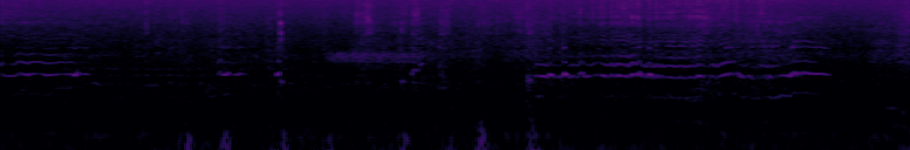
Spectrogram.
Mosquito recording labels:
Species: Anopheles arabiensis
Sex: female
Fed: unfed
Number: one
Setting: cup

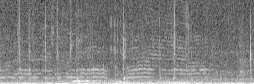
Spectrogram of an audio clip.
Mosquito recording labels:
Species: Mansonia uniformis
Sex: female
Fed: unfed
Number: one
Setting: cup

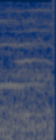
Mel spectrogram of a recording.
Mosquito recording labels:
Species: Anopheles albimanus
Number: one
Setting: insect culture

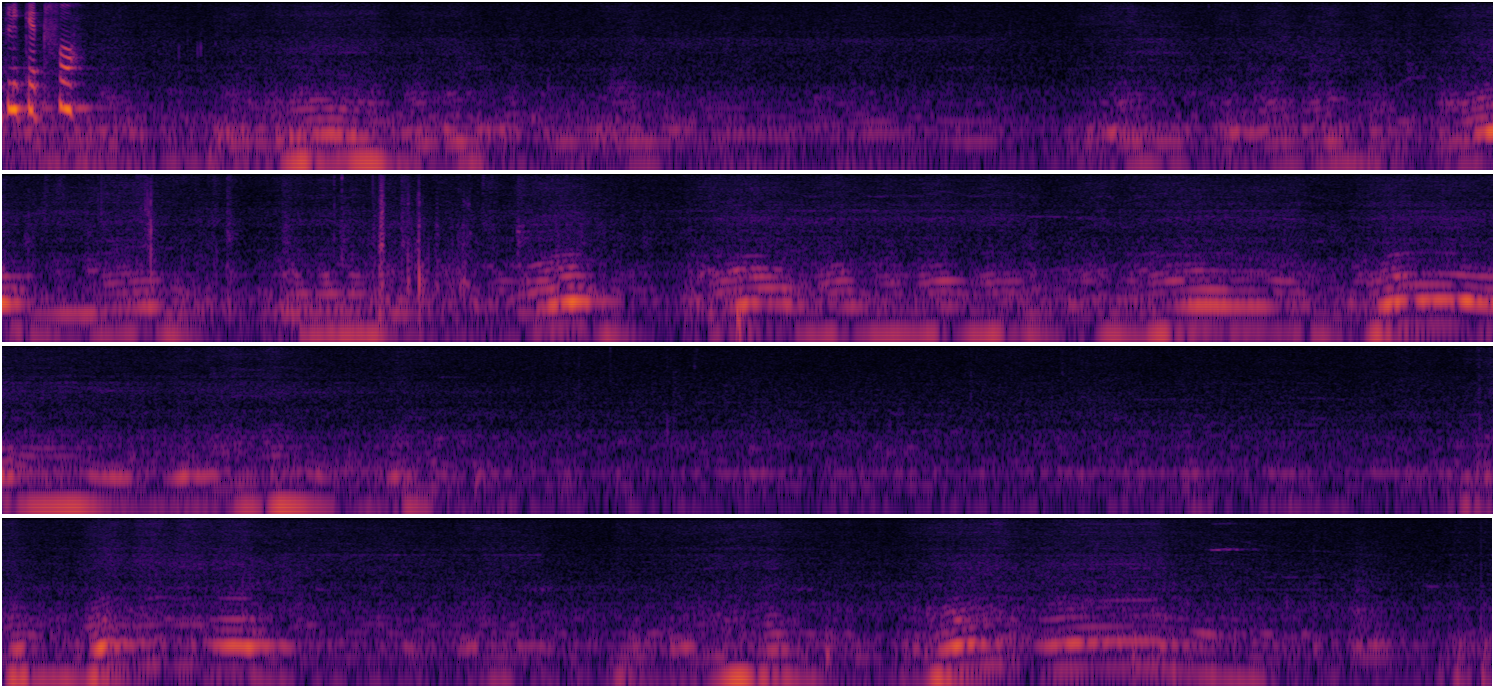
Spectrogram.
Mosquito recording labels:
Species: no mosquito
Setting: insect culture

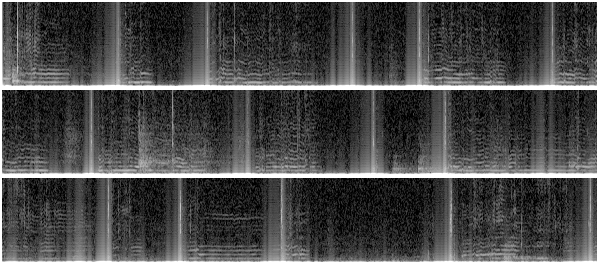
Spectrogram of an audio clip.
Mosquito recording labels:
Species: Anopheles squamosus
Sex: female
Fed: unfed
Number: one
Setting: cup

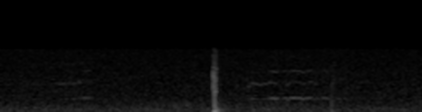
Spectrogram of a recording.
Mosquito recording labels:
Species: Anopheles gambiae s.s.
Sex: female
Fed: unfed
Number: one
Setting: insect culture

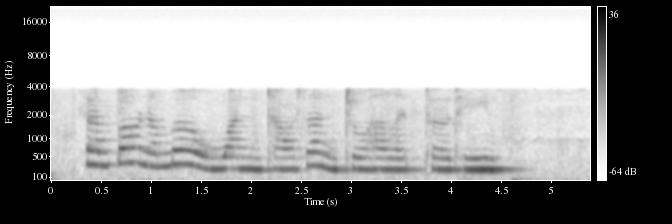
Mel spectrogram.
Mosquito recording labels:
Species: no mosquito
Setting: cup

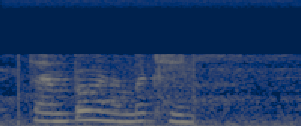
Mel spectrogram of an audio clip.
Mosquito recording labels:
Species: no mosquito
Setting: cup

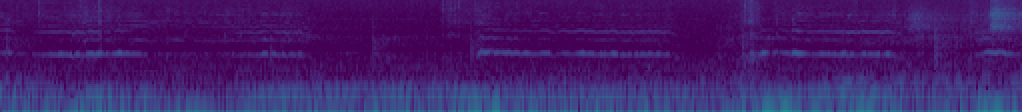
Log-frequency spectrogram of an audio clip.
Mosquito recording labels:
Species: mosquito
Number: one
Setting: cup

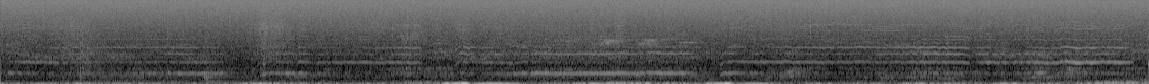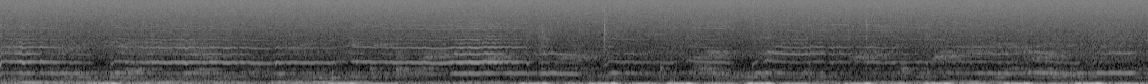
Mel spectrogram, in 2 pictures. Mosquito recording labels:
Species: Anopheles funestus s.s.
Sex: female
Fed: unfed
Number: one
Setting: cup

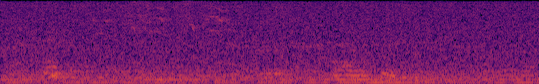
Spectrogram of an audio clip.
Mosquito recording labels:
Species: Anopheles gambiae s.s.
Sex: female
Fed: unfed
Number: one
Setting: insect culture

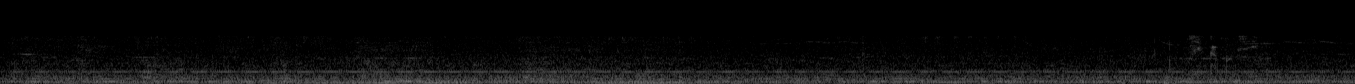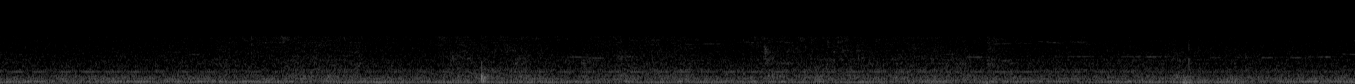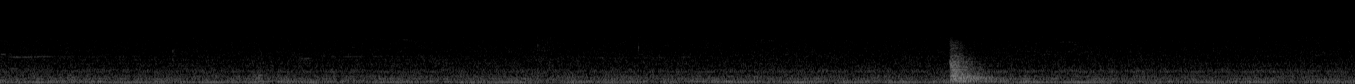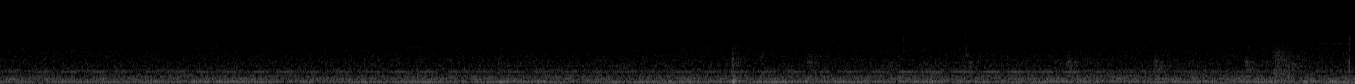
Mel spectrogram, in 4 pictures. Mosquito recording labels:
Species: no mosquito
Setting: insect culture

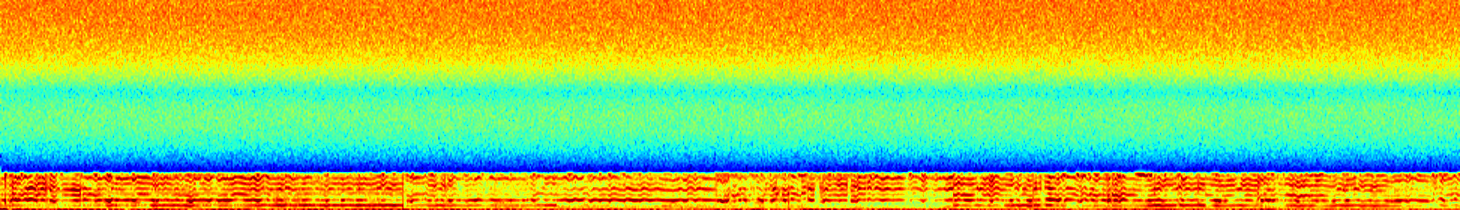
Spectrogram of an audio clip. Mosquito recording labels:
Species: Anopheles maculatus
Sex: female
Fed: blood-fed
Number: one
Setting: cup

